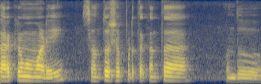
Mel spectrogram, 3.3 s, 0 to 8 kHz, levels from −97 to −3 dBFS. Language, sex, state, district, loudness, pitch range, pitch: Kannada, male, Karnataka, Shimoga, -17 LUFS, 130-145 Hz, 135 Hz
